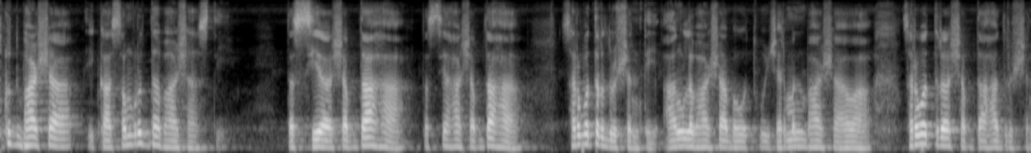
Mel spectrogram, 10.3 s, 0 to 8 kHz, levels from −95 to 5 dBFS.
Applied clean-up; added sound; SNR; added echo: none; none; none; none.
